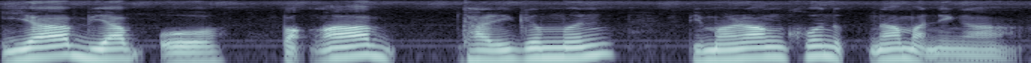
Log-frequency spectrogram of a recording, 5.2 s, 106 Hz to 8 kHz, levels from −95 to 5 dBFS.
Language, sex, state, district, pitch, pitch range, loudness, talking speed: Garo, male, Meghalaya, West Garo Hills, 140 Hz, 120-155 Hz, -18 LUFS, 80 wpm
